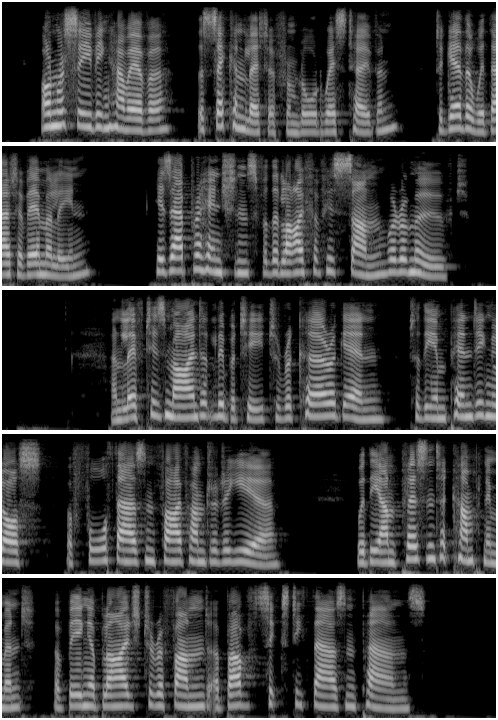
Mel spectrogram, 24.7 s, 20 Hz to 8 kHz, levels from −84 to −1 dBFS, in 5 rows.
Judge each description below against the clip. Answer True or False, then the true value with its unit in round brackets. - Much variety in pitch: False (3.4 semitones)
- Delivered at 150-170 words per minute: False (140 wpm)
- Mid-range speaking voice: False (200 Hz)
